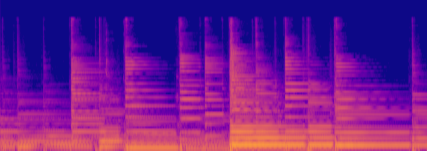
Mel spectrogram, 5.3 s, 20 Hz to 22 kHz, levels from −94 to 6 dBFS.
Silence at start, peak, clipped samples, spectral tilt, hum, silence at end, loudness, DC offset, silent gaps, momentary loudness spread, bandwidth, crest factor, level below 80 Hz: 0 s; -10 dBFS; under 0.1%; -6.5 dB/octave; none; 0 s; -29 LUFS; under 0.1%; none; 12 LU; 14.5 kHz; 18 dB; -44 dBFS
